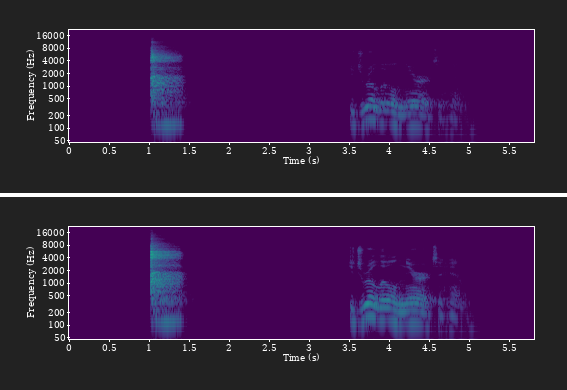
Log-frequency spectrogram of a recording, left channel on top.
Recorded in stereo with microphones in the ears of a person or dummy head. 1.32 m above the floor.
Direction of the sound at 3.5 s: 40° right (ahead or behind).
